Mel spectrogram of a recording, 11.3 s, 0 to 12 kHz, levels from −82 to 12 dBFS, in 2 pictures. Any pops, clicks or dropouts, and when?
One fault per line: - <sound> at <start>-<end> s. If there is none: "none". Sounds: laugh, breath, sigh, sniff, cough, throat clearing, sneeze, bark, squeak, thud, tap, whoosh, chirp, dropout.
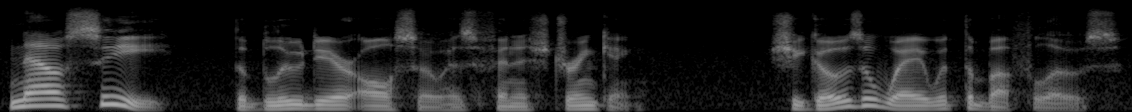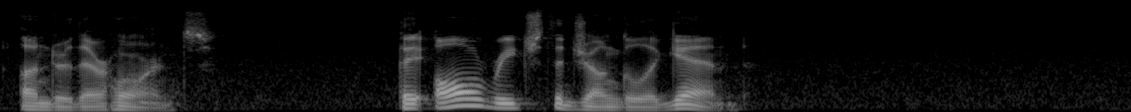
none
